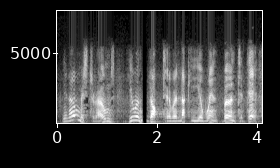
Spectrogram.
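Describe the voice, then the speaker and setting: An actor playing a deferential, plain-spoken police inspector in a 1940s radio drama. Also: male voice, on the high side, big pitch swings, moderate pace. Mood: chatty, relieved. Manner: chuckling, deferential. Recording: muffled, faintly noisy 1940s radio recording.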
